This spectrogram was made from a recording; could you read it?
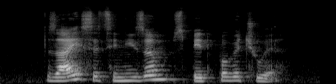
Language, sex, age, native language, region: Slovenian, female, 18-29, Slovenian, Drava region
